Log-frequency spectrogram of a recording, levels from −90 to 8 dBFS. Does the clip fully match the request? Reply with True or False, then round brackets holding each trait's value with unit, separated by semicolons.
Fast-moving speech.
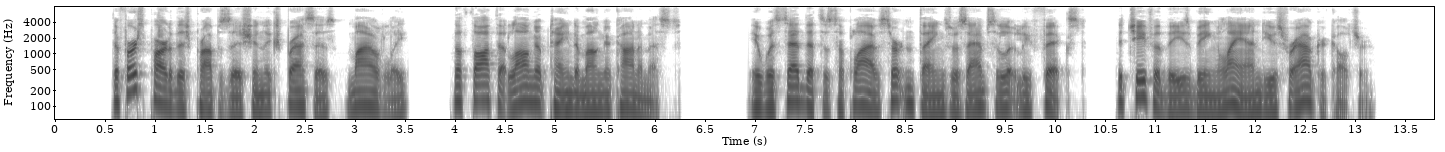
False (160 wpm)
